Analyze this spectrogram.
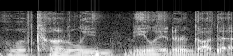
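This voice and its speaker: A man speaks quietly. Noticeable background noise can be heard. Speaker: gaming streamer. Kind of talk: live gameplay stream. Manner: quiet, keeping voice down; casual, with fillers.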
